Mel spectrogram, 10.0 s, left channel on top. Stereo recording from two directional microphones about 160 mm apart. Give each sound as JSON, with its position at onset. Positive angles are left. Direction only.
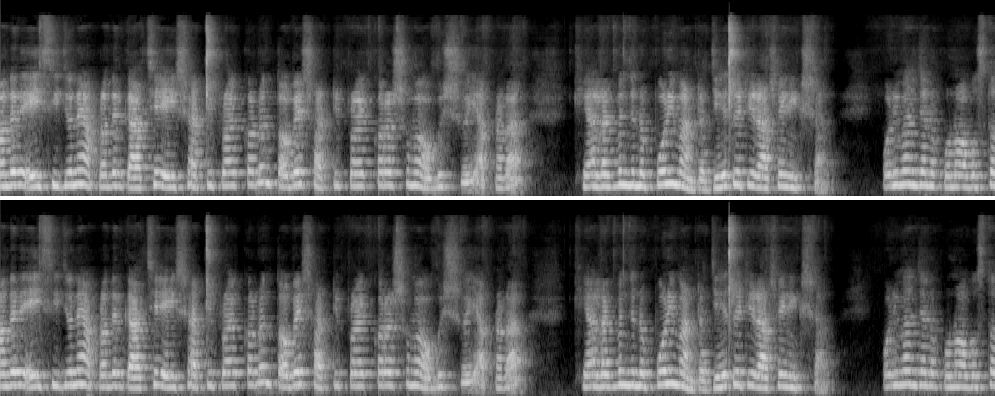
{"t": 0.1, "sound": "a woman's voice", "side_deg": 25}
